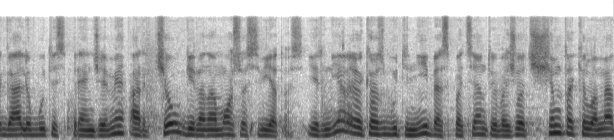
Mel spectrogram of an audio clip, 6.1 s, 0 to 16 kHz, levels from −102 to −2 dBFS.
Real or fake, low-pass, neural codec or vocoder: fake; 9.9 kHz; vocoder, 22.05 kHz, 80 mel bands, WaveNeXt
